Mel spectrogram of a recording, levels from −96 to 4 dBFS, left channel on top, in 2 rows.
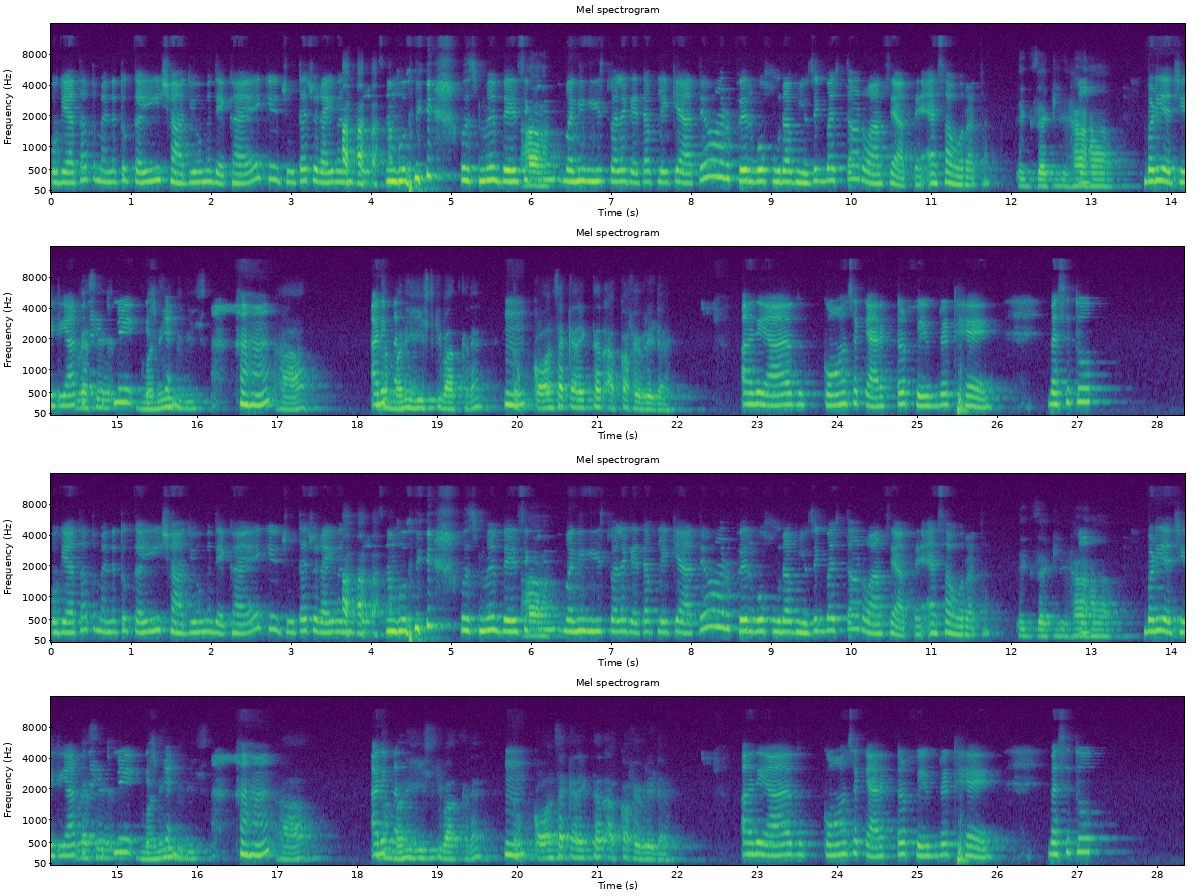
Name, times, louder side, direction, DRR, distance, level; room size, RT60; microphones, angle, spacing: voice 1, 0.0-11.7 12.8-13.0 13.7-14.5 14.9-15.7 16.2-17.0 18.2-18.4 19.8-20.1 22.8-27.2, left 2 dB, 15° left, 10 dB, 0.3 m, -19 dB
voice 2, 3.6-4.1 5.9-6.2 12.1-13.3 14.5-15.0 15.2-16.0 17.0-17.4 18.2-19.6 19.9-21.9, left 2 dB, 55° left, 10 dB, 0.9 m, -22 dB
13.0 x 5.9 x 5.2 m, 0.80 s
head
